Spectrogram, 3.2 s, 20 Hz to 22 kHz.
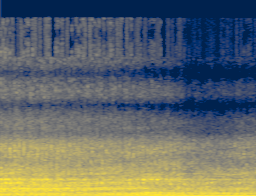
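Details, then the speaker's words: Kenworth T600 semi at idle with the air-operated fan clutch disengaged, fan turning only from the belt: steady even diesel idle with low drone, no knocks or fan roar. "All right, so right here it's off. Obviously it's turning because of the fan belt."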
